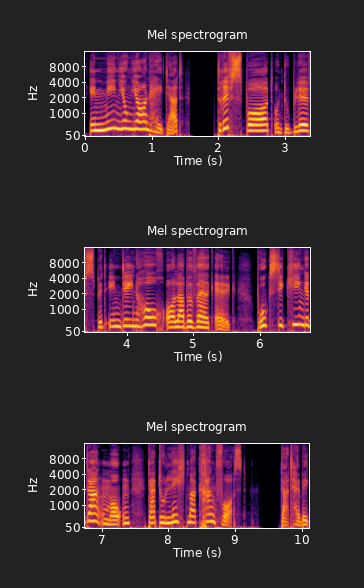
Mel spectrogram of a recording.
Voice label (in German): demo plattdeutsch sprecherin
